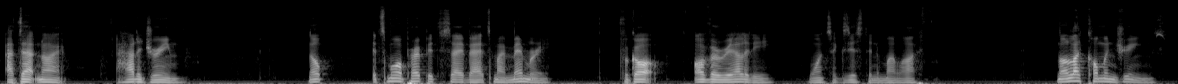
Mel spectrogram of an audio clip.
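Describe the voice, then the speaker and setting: A man doing a let's play, reading visual novel text aloud in a halting way and sometimes stumbling over words. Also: lowish voice. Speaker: let's player. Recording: game music behind the voice. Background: visual novel background music.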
